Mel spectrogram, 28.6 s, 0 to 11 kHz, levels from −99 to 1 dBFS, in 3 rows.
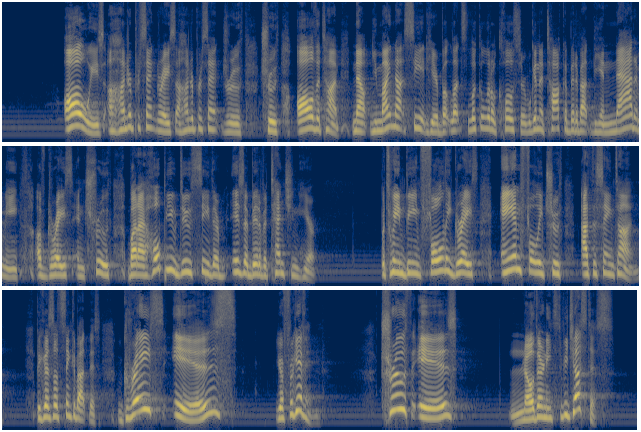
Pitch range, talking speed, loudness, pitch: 165-230 Hz, 160 wpm, -26 LUFS, 200 Hz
